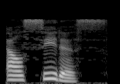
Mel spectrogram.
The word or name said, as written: alcides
